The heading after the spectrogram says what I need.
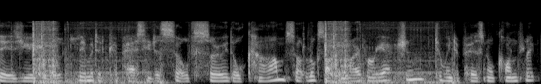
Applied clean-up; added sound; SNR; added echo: none; Typewriter; 6 dB; none.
